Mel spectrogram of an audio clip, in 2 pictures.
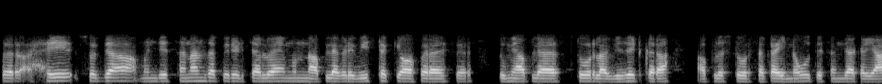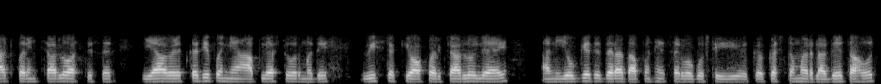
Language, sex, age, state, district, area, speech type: Marathi, male, 18-30, Maharashtra, Nanded, urban, conversation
